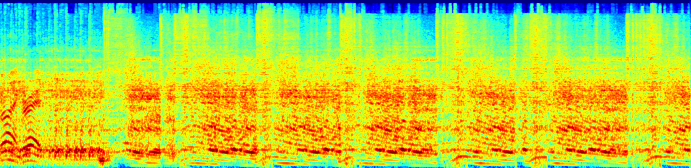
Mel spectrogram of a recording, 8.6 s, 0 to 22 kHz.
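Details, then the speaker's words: 1976 Honda CR250 Elsinore two-stroke dirt bike, running without silencer, fired right up after kicking with slight backfire; very loud, crisp crackle, revs blipping up and dropping back cleanly with no knocking; normal running. "great holy cow she fired right up man does that sound good it's really loud without the silencer like Extremely Loud"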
